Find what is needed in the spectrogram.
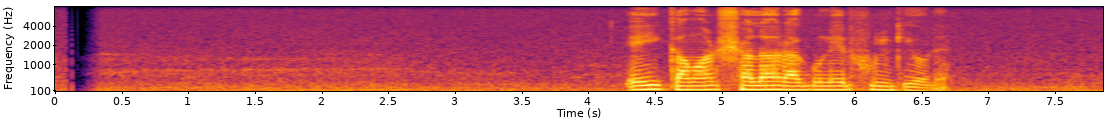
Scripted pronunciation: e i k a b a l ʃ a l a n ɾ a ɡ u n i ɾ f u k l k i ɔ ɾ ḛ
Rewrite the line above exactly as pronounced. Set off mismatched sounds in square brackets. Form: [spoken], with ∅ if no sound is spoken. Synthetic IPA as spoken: e [j] k a [m] a [ɾ] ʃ a l a [∅] ɾ a ɡ u n [e] ɾ f u [∅] l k i [o] ɾ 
